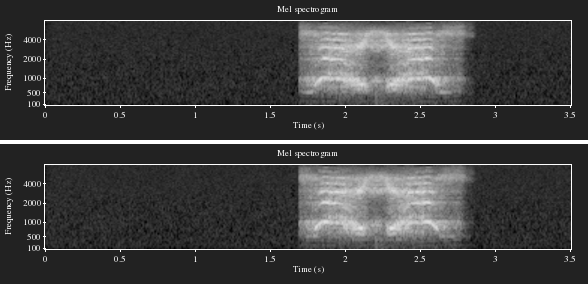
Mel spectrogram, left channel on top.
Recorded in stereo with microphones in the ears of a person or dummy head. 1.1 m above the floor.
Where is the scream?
10° right (ahead or behind), 0.7 m.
